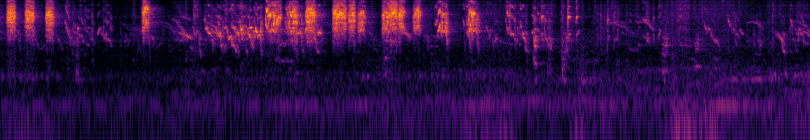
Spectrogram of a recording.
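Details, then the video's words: A breeding pair of budgerigars in a colony: rapid loud chirps and squawks for five seconds, then quieter twittering and warbling from the colony. "Cute Budgies Chirping Sounds"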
